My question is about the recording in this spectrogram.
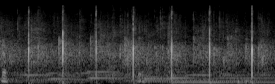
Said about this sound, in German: Ich habe geklatscht, das hat eine medizinische Sache. Aus dem Sozo kennen wir das auch wenn man Klatsch gibt es einen Impuls im Hirn, der wie ein Reset macht.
